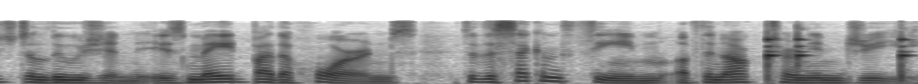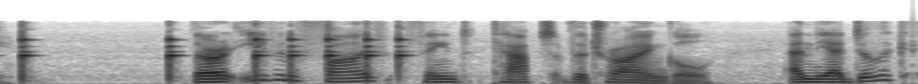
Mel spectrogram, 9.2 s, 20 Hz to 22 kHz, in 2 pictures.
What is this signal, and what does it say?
Tap code, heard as taps on glass, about 6 knocks a second, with speech in English. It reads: GE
